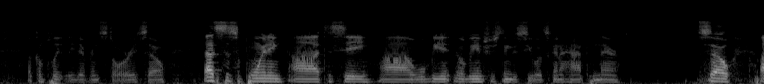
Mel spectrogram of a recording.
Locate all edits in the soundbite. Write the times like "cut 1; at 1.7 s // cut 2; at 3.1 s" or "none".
none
